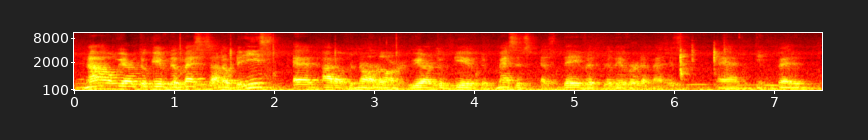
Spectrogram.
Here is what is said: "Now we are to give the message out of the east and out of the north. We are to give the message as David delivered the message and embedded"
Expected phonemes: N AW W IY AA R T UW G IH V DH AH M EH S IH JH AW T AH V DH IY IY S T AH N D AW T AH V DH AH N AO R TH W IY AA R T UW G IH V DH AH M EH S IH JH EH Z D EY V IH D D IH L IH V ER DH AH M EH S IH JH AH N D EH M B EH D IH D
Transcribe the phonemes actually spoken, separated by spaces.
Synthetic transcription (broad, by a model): N AW W IY AA R T UW G IH V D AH M EH S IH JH AW T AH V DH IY IY S T AH N D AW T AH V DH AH N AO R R W IY AA R T UW G IH V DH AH M EH S IH JH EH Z D EY V IH D D IH L IH V ER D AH M EH S IH JH AH N D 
